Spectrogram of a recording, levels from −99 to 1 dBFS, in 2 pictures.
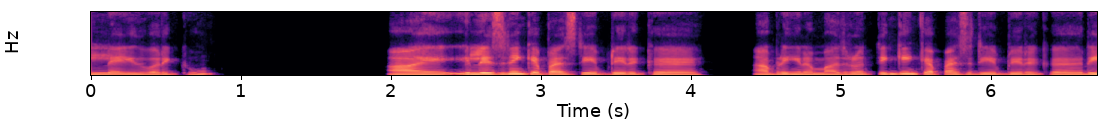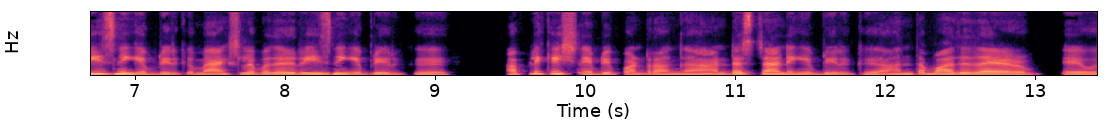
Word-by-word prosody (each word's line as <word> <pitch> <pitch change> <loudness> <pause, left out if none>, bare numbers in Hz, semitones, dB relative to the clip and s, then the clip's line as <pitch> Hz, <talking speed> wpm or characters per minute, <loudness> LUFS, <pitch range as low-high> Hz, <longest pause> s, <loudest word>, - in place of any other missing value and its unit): இல்ல 200 +3 -1
இதுவரைக்கும். 180 -1 -5 1.2
அ, 210 - -2 0.6
listening 245 +4 +6
capacity 210 -3 0
எப்படி 195 +2 -2
இருக்கு 180 0 -3 0.6
அப்படிங்கிற 190 -1 0
மாதிரியும், 185 +3 -2
திங்க்கிங்க் 250 0 +1
கெப்பாசிட்டி 200 -2 -2
எப்படி 180 +2 -4
இருக்கு? 175 +1 -4 0.2
ரீசனிங் 275 -3 +5
எப்படி 180 +1 -3
இருக்கு? 175 +2 -7
மேக்ஸ்ல 220 +4 0
பாத்தவே 225 +2 +2
ரீசனிங் 240 -3 +2
எப்படி 200 +3 -2
இருக்கு? 180 +3 -6 0.6
அப்ளிகேஷன் 275 -3 0
எப்படி 200 +1 -1
பண்றாங்க? 175 -2 -2 0.2
அண்டர்ஸ்டேன்டிங்க் 240 -4 +1
எப்படி 175 +2 -3
இருக்கு? 175 +2 -5 0.2
அந்த 215 +8 -2
மாதிரி 235 -4 +3
தான் 220 -1 +6
எதா 190 +1 -3
எ - - +1
200 Hz, 145 wpm, -23 LUFS, 180-230 Hz, 1.2 s, listening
